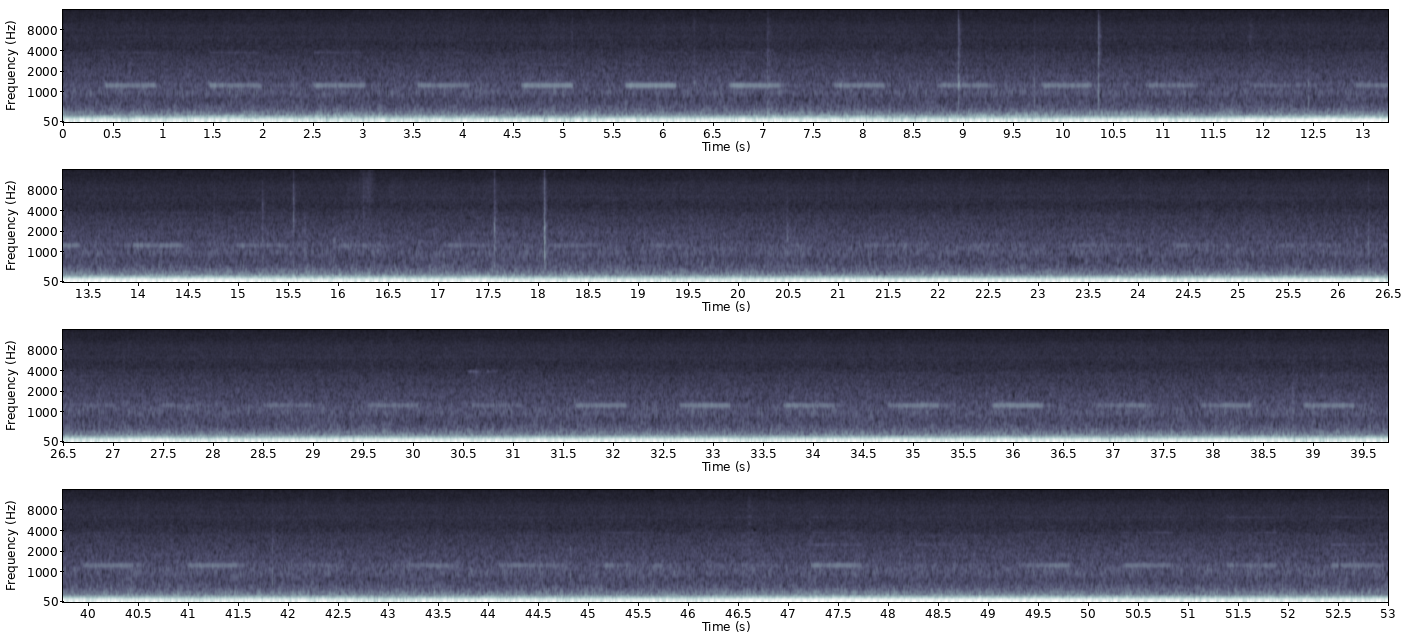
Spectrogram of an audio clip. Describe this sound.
A mostly loopable sound that consists mostly of a reversing truck's beeper. This recording took place at our local Wendy's drive through window, as we were waiting for our food to be delivered to the window.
